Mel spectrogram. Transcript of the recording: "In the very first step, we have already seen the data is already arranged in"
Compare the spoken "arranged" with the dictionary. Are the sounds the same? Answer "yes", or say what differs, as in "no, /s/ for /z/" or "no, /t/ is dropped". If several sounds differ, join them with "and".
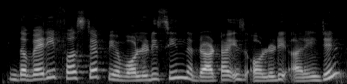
no, /d/ is dropped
